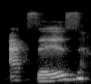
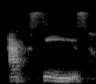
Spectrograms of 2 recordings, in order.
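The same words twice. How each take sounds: First: The last syllable has a short i sound. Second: The last syllable has a long e sound. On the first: It is the plural of axe. The speaker calls it wrong. "it looks like axes. So like you're a lumberjack" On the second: It is the plural of axis. The speaker calls it right. "you actually pronounce it axes ... with a long E at the end"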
